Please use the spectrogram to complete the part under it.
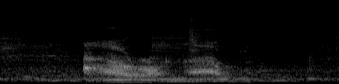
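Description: A dog growls playfully up close.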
